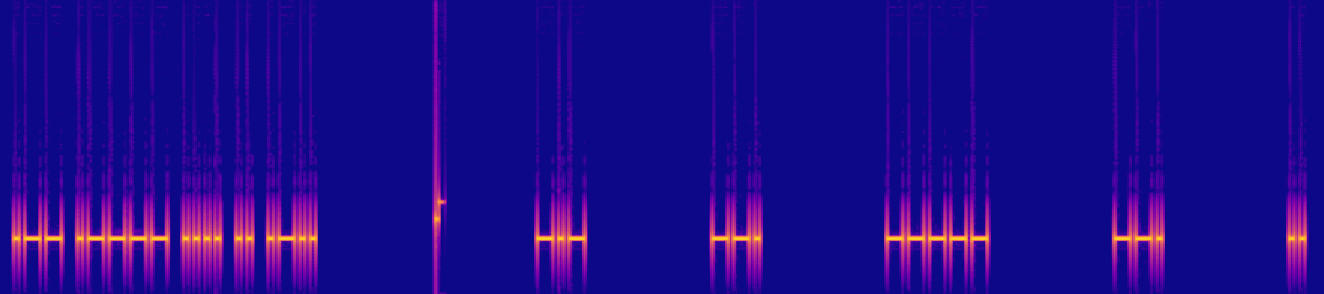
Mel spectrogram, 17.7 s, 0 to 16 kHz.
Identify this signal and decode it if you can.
Morse code, heard as a keyed tone, about 17 wpm, spaced as for 7 wpm, 700 Hz. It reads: W1HIL KG0GI
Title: USA Call Signs - 5 Characters - 8x Character Spacing - 17wpm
